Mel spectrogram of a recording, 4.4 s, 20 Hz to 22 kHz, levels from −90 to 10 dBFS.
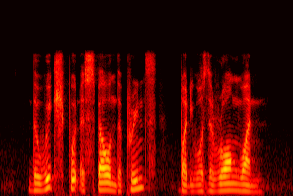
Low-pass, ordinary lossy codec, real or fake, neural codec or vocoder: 7.2 kHz; Opus, 24 kbps; real; none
